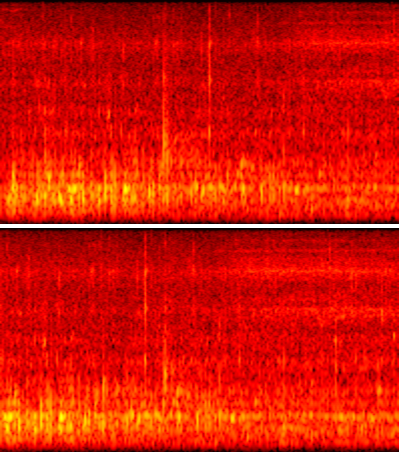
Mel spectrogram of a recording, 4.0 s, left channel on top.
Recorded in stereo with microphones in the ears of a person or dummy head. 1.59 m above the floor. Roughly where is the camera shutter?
Left.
